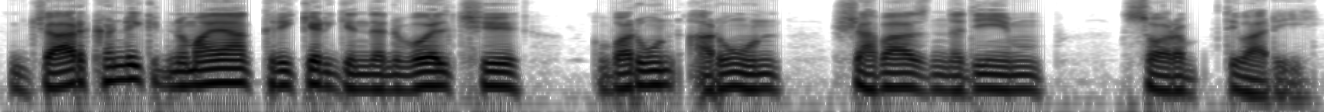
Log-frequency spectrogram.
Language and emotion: Kashmiri, neutral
